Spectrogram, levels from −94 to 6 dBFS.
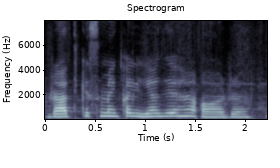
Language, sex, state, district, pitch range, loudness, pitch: Hindi, female, Bihar, Patna, 215-270 Hz, -19 LUFS, 250 Hz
